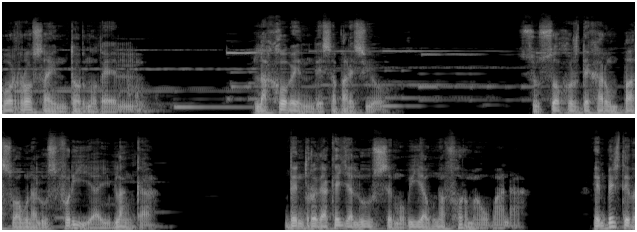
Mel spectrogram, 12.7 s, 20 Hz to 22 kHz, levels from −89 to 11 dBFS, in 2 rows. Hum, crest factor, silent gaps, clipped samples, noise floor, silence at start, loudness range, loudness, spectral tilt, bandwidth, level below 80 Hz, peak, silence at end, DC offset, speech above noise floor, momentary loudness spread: none; 22 dB; 8.28-8.32 s, 8.91-9.08 s; under 0.1%; under -90 dBFS; 0 s; 2 LU; -29 LUFS; -4.5 dB/octave; 13 kHz; -44 dBFS; -8 dBFS; 0 s; under 0.1%; over 62 dB; 16 LU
